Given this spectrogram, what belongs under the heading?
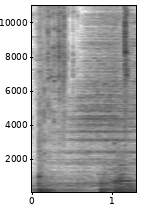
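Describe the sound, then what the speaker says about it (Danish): Metal keys clink and jangle in two brief bursts as a magnet is lowered onto them in a drain, in a Fireman Sam cartoon. "Nu er det eneste, jeg skal gøre, at sænke magneten ned over nøglerne."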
